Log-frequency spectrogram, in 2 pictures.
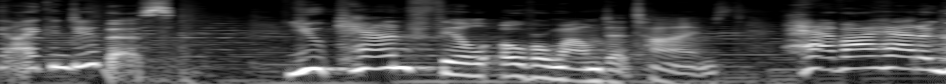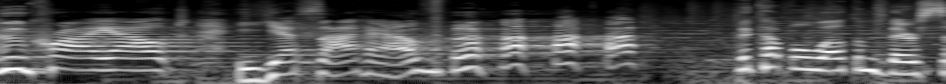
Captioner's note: laughs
